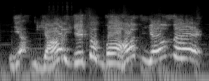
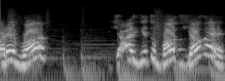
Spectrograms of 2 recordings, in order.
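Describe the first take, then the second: First: It sounds exaggerated and overacted. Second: It sounds natural, like real everyday speech.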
